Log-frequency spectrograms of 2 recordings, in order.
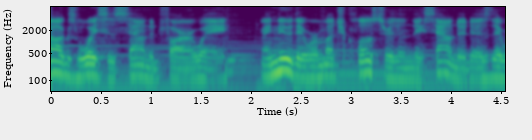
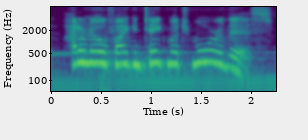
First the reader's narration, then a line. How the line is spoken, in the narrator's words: Papa shouted above the wind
